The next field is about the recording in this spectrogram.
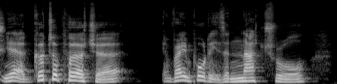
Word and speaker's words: gutta percha: Now, gutta percha.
